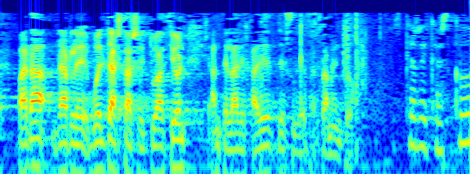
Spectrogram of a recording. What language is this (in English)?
Spanish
